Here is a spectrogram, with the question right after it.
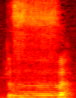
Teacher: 유성음이니까 목에서 소리가 나야 된다는 점 유의하시고요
